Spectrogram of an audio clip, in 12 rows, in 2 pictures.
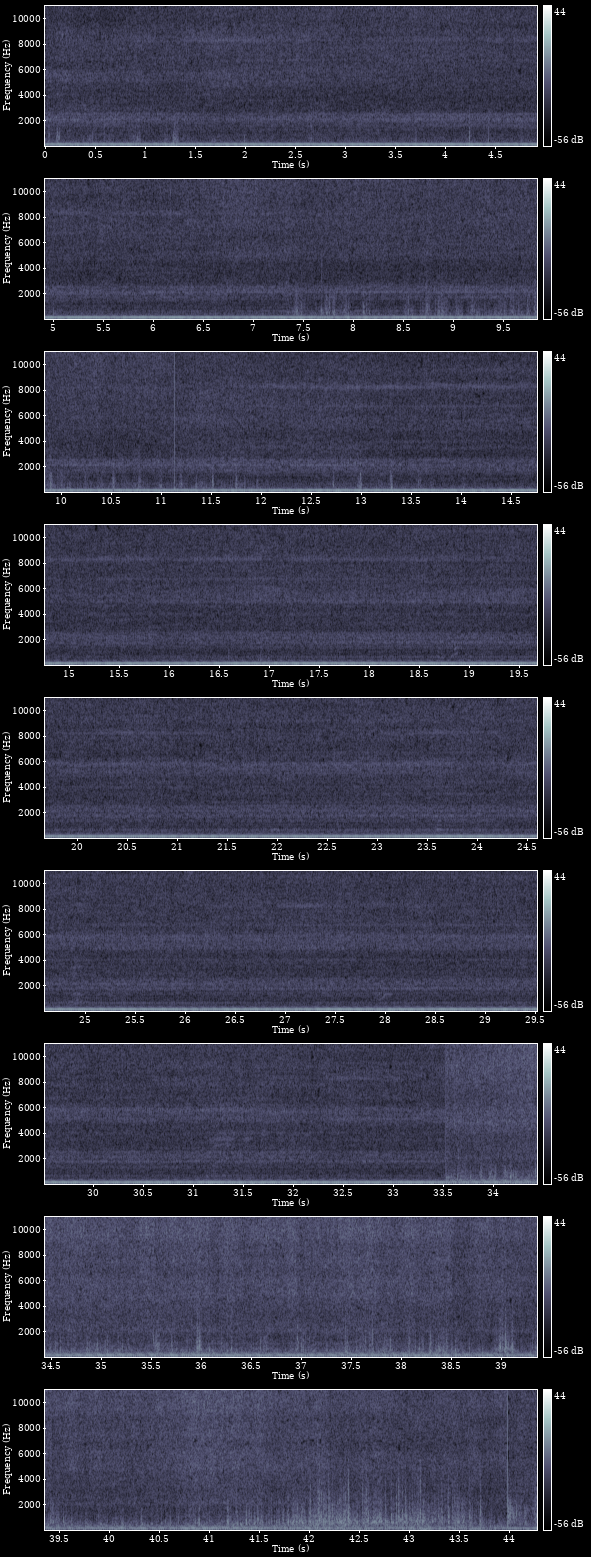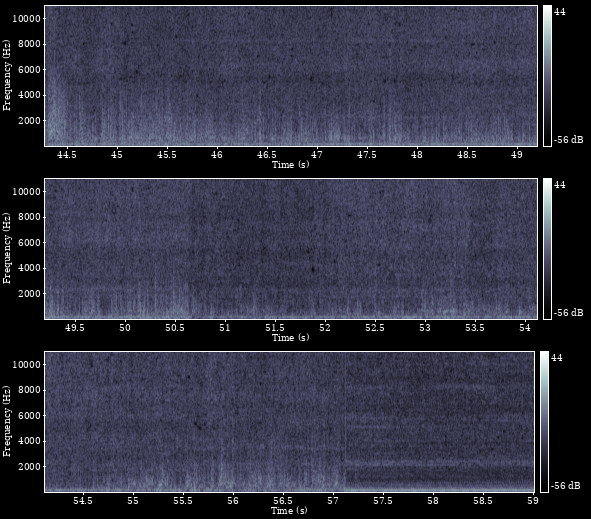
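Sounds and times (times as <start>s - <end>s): wind on microphone: 0.0s - 19.4s, 33.5s - 57.3s
speedboat engine running: 0.0s - 59.0s.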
